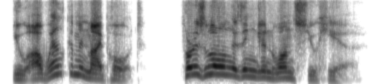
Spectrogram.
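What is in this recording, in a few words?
English male; Pirates Of The Caribbean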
